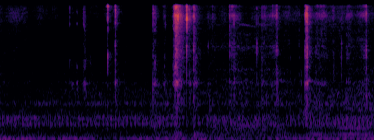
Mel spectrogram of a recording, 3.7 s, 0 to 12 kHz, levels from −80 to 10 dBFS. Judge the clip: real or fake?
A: fake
